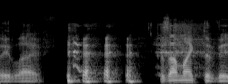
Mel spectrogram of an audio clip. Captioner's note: laughing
